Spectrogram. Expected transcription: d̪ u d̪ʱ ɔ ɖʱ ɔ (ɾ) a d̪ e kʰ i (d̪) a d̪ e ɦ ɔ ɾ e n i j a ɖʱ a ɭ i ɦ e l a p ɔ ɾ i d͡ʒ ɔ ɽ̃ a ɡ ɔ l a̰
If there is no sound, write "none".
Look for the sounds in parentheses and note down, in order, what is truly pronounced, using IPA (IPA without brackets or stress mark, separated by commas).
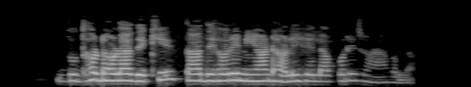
ɭ, t̪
